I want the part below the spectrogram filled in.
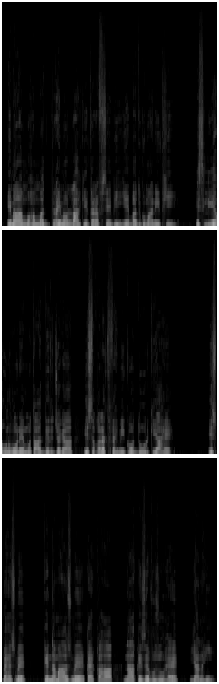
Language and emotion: Urdu, neutral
